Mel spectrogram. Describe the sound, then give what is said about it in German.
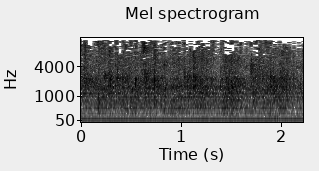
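An audience applauds the last drummer at an association event. The clapping is thick and continuous, with a steady, fairly loud sheet of claps throughout. “für den letzten Trommler hätte er eigentlich jetzt nochmal einen Beifall verdient”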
